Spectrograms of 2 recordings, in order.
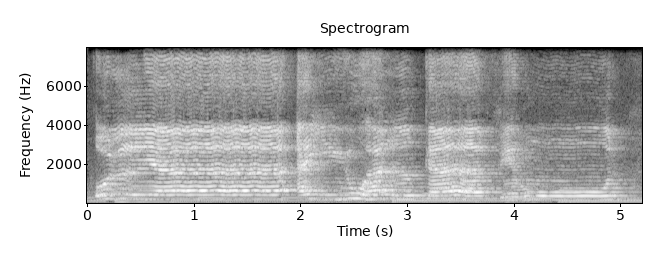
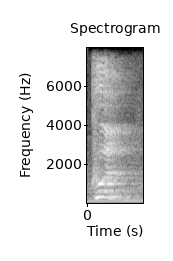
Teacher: Itu cuma keliru mengucapkan sifatul huruf, makharijul huruf, tempat keluarnya huruf keliru, qaf dan kaf.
